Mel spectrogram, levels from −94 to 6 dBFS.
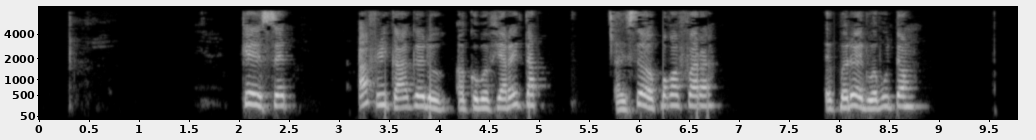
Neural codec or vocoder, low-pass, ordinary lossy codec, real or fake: none; 7.2 kHz; MP3, 48 kbps; real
